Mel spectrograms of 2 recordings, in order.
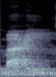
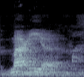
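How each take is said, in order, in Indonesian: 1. Kata ini berakhir dengan bunyi 'i' biasa. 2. Kata ini berakhir dengan bunyi 'yya' yang ganda. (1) "tambahkan ya sukun" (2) "Kalau dibaca wasal ya-nya jadi hidup"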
